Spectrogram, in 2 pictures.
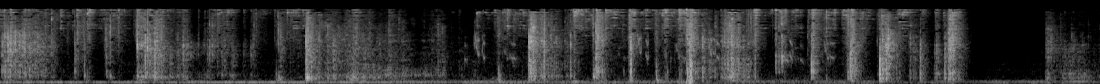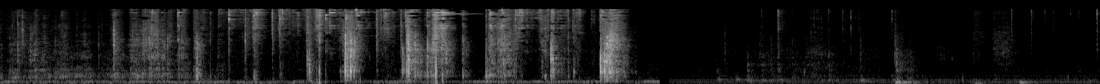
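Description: Rapid, irregular clicking and clinking as a small parrot scrambles and plays on a hard wooden floor, with a short pause about ten seconds in. It gives way to a faint hum near the end.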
